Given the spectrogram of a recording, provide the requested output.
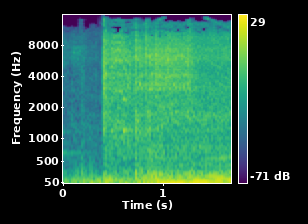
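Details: Toyota Camry (2007–2011) restarted after a battery replacement: a short crank, then it catches at once and settles into an even, low idle; a clean, healthy start.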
